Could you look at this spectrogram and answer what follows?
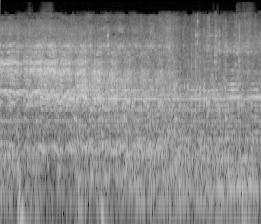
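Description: A horse neighs and whinnies in a Western video game, a loud close whinny over steady hoof clip-clop and dense outdoor ambience, with no talking.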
